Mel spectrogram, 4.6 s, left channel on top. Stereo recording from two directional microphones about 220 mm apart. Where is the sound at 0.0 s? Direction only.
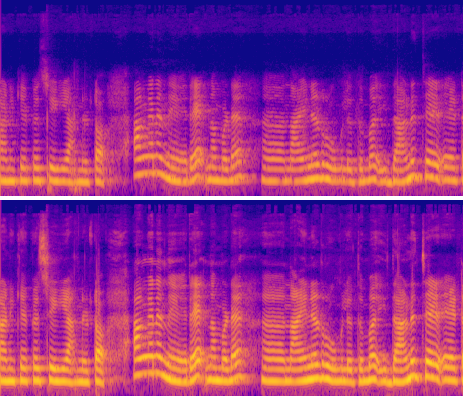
35° right (ahead or behind).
